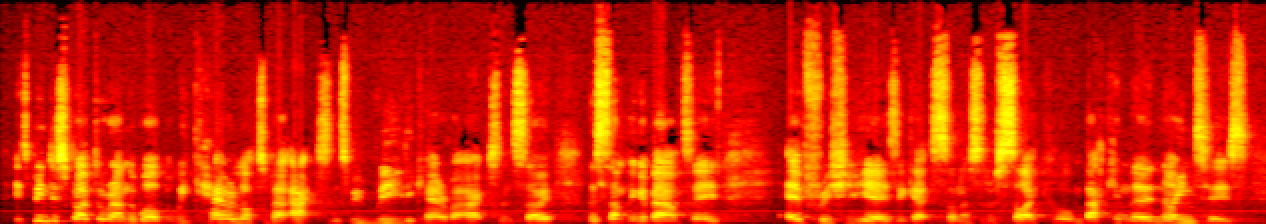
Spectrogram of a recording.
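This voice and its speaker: A middle-aged woman, a scientist, giving a lively conference talk to an audience, with self-deprecating asides. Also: lowish voice, low-quality recording. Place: lecture room.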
